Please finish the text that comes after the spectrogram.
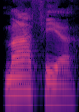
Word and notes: mafia: American English

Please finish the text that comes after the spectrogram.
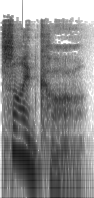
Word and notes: sidecar: British English

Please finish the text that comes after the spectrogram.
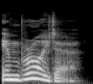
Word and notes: embroider: British English

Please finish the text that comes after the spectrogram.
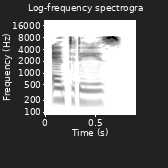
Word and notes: entities: British English

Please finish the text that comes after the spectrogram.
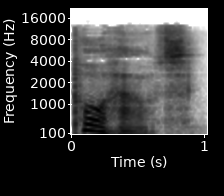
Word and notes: poorhouse: British English

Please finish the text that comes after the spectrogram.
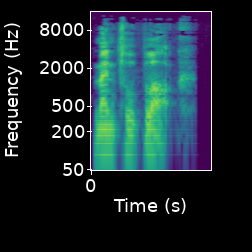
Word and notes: mental block: British English

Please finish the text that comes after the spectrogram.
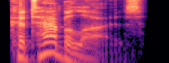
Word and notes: catabolize: British English

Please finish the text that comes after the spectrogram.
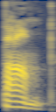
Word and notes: bump: American English

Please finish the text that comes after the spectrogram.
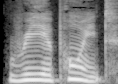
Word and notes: reappoint: American English

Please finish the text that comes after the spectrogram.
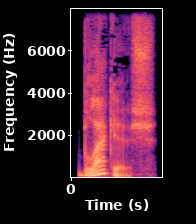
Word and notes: blackish: British English

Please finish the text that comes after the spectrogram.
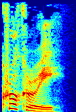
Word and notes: crockery: British English

